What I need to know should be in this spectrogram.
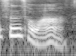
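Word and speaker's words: ศูนย์: 네, 19페이지를 잠깐 보시면 쓰는 순서와 성조 표기가 있습니다.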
